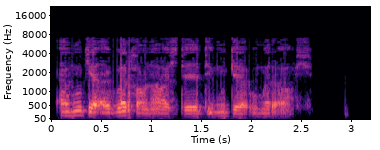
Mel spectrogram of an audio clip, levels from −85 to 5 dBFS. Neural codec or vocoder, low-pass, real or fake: codec, 16 kHz, 16 kbps, FreqCodec, larger model; 7.2 kHz; fake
